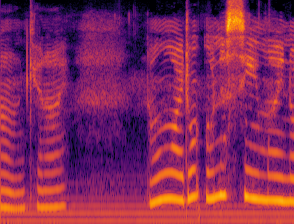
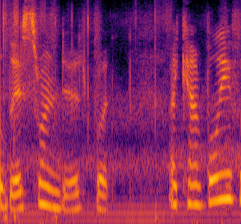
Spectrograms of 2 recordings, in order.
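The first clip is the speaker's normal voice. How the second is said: normal talking voice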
